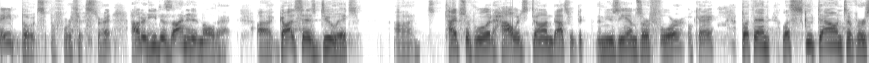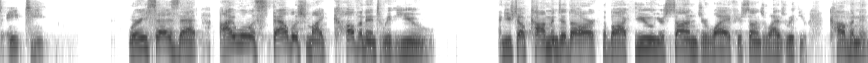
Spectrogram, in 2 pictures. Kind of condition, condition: setting, large echoing room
